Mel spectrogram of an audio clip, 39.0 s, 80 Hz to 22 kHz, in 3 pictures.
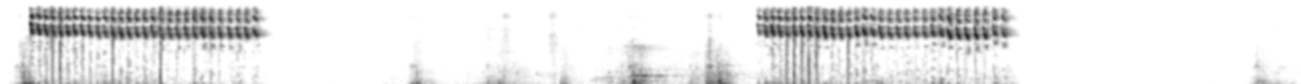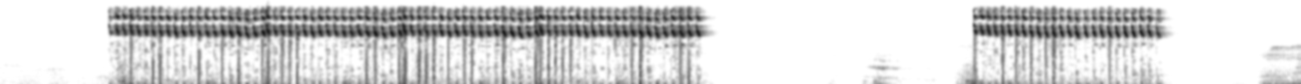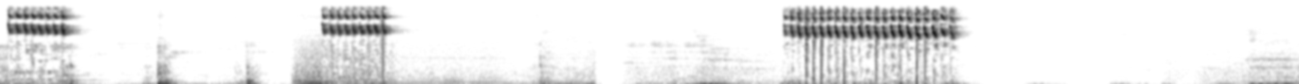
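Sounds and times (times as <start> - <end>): songbird trilling: 0.3 - 2.6, 7.6 - 10.1, 22.8 - 24.6, 26.1 - 26.8, 29.2 - 30.0, 33.9 - 35.6.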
